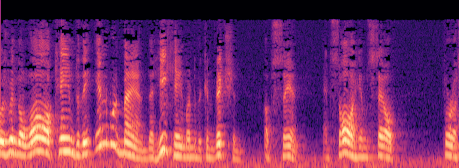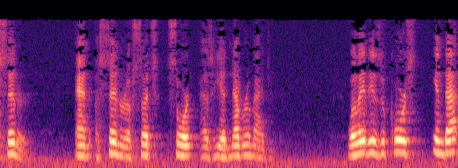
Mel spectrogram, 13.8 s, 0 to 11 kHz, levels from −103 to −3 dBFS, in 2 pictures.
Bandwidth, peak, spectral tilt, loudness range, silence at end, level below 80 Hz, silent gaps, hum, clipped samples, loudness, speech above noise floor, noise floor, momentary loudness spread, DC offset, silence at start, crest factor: 7.8 kHz; 0 dBFS; -8 dB/octave; 5 LU; 0 s; -44 dBFS; none; none; under 0.1%; -15 LUFS; 32 dB; -46 dBFS; 16 LU; under 0.1%; 0 s; 14 dB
